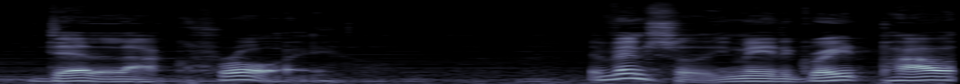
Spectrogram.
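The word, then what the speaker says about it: Delacroix: and Harry Jones and Dicky Delroy the villagers pronounced this name de la Croy eventually made a great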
